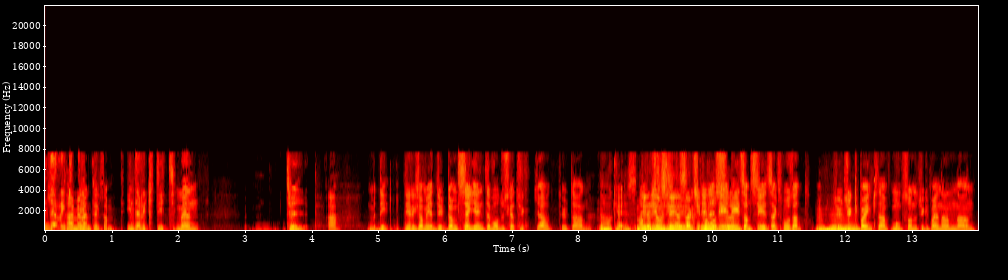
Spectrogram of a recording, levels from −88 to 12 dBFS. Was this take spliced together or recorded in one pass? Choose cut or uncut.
uncut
